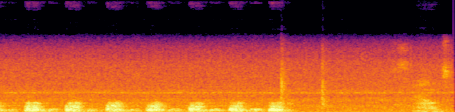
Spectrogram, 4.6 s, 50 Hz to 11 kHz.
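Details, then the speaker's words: Rapid, regular whooshing pulses at about 146 a minute from fetal heart Doppler, with sound turned on after colour Doppler, during an obstetric ultrasound of a baby girl; normal fetal heart rate. "Heart, we turn on the color using Doppler, you can see the blood flow through the heart. We turn on the sound."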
